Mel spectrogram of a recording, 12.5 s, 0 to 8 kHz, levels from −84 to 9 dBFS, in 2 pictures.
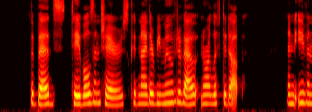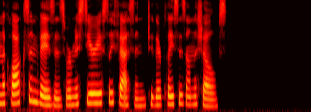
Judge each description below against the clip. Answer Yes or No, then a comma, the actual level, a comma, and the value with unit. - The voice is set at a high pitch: Yes, high, 240 Hz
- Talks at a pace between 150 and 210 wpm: No, slow, 135 wpm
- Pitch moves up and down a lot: No, average, 3.1 semitones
